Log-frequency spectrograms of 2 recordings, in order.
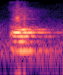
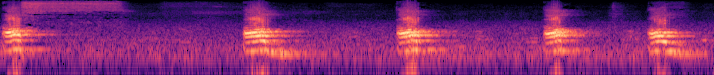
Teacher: تجد يعني كأن أكثر اللسان يرتفع إلى فوق، ولذلك يأخذ الصوت، يخرج الصوت بتفخيم عالي · Shown in: second take · قالوا فيصير الحنك كالطبق على اللسان، يعني يصير الحنك على اللسان زي الطبق كده مطبق عليه. · Term: الإطباق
